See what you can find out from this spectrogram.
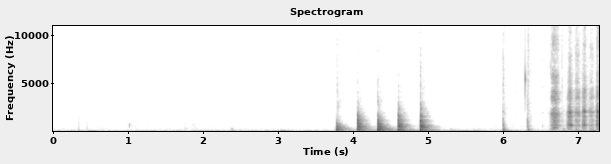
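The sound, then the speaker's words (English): A quick run of about five firm, evenly spaced knocks on a door, followed by a few more scattered thumps and rustling after a short pause. No one speaks. “If it's not you behind the door and it's some weirdo like the mailman, I'm gonna feel really fucking weird because I'm just screaming, Daddy!”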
